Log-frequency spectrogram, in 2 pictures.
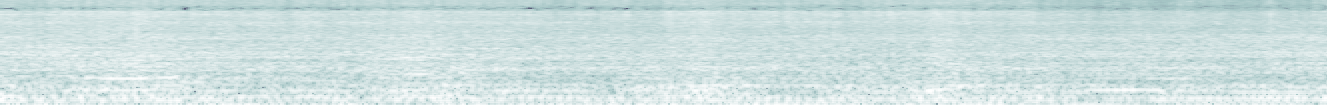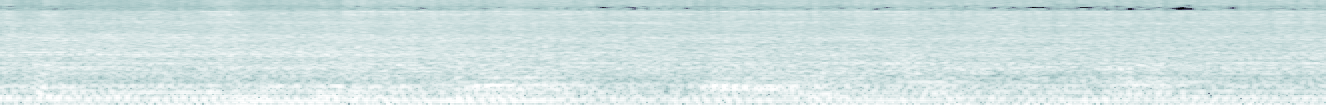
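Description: Small engine of a cart-mounted sugarcane juice machine running steadily, driving the crushing rollers as sugarcane is fed through them.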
